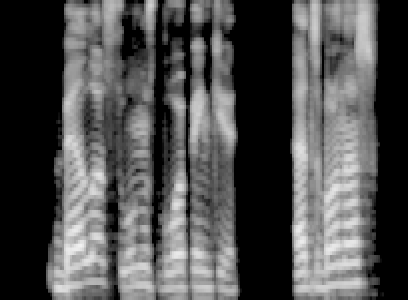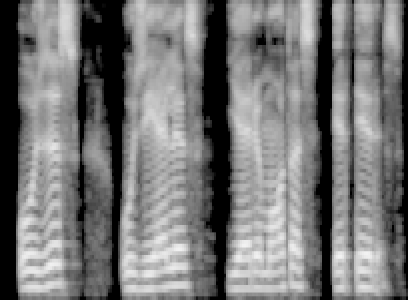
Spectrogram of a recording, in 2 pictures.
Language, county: Lithuanian, Vilnius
